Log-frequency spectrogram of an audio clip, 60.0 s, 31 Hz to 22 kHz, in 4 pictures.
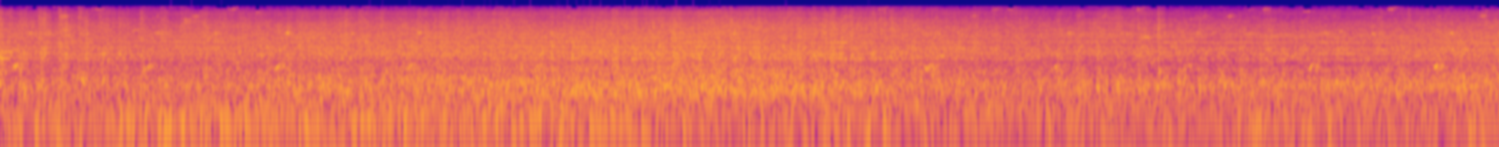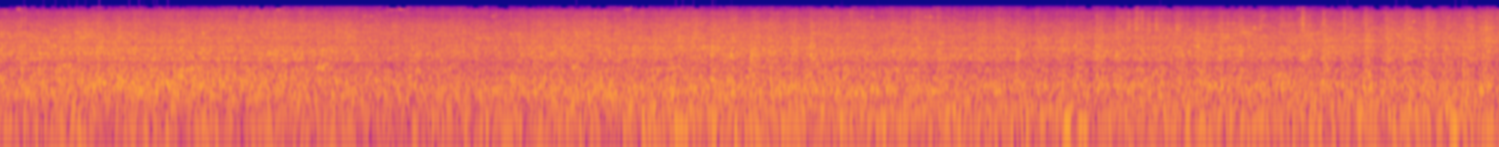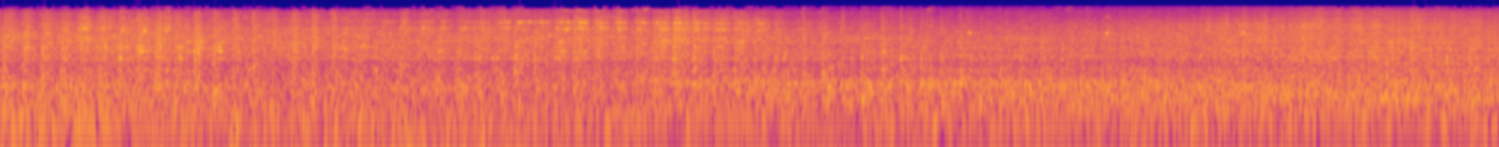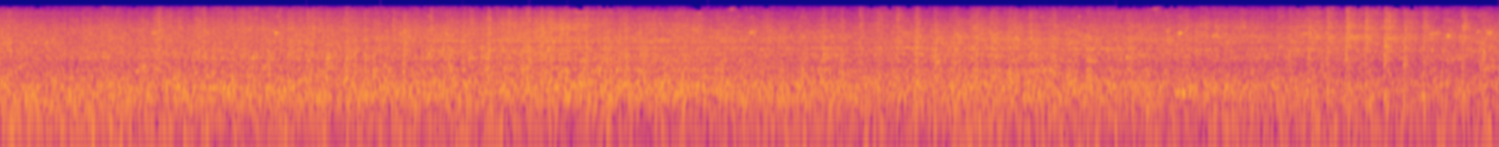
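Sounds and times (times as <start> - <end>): high wheel squeal: 0.0 - 4.4, 9.2 - 16.0, 59.2 - 59.9
train wheels rumbling on rails: 0.0 - 59.9.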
